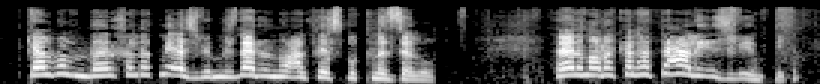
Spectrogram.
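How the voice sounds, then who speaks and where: Very fast and high-pitched, a woman's voice swings very widely in pitch, recorded dry and close with no echo. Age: 70s. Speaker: elderly woman interviewee. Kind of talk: casual chat, storytelling.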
